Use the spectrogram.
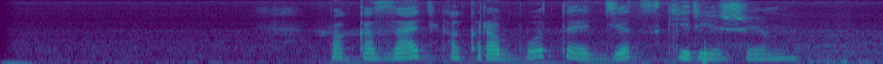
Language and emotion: Russian, neutral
